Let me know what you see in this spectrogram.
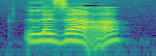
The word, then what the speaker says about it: Lazar: Okay, so it is pronounced Lazar, but it's spelt laser.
